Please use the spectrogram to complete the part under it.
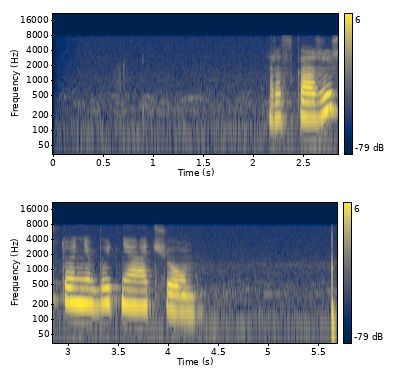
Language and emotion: Russian, neutral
